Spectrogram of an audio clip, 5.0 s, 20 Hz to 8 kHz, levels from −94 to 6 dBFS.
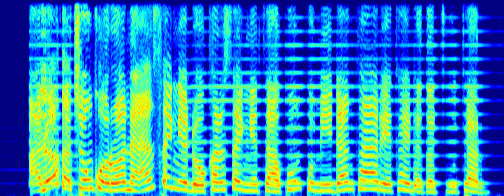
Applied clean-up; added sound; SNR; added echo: neural mask model RNNoise.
